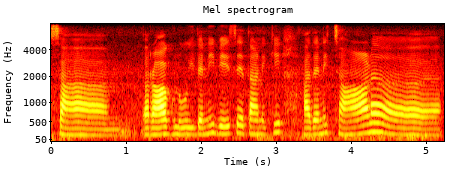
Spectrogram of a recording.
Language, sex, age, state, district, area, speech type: Telugu, female, 18-30, Andhra Pradesh, Sri Balaji, rural, spontaneous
